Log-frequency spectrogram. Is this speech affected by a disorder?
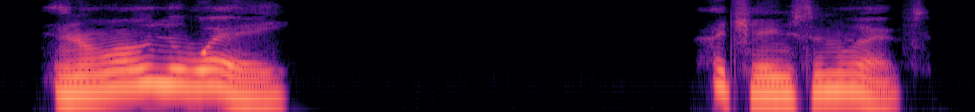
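Yes: cerebral palsy; born premature, unable to walk in early childhood; about 71 years since diagnosis.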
